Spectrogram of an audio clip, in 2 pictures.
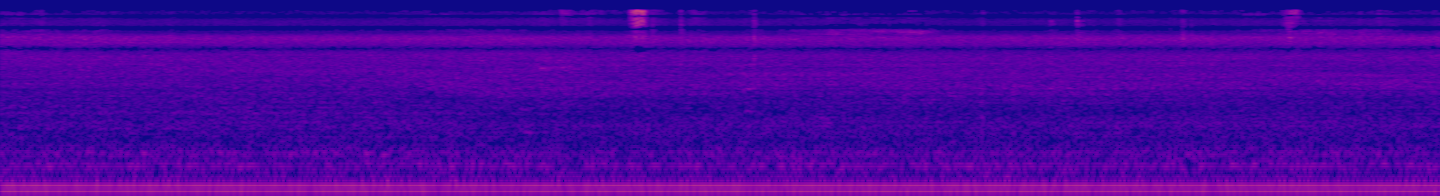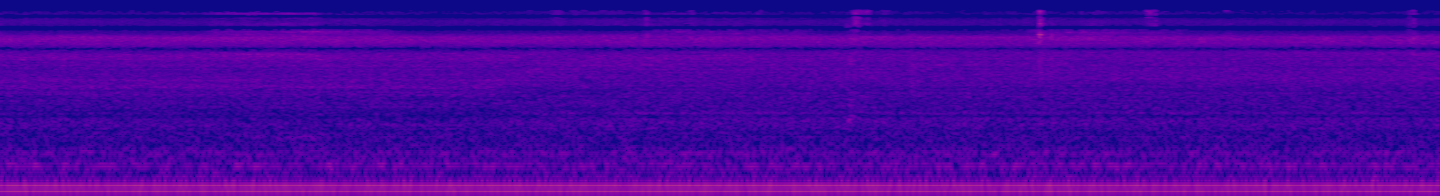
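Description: Steady low rumble of an Amtrak passenger train running at speed, heard from inside the coach: the even running noise of the car rolling on the rails.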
